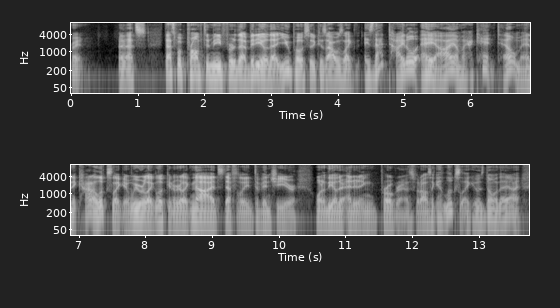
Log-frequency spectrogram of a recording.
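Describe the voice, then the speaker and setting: A man's medium-pitched voice with an American accent, very fast in pace and lively in intonation. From New York. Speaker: content producer and podcast host. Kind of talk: casual chat. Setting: studio. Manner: animated, halting.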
